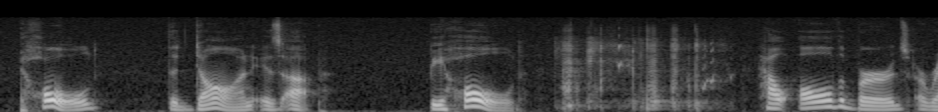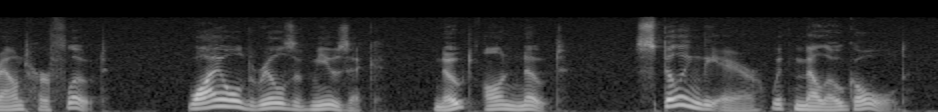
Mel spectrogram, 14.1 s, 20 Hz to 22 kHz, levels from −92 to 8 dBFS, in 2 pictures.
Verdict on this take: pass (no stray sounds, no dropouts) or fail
fail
